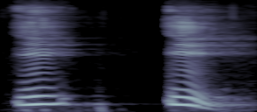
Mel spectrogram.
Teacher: अब आप जब ई बोलेंगे तो आपका मुख जो है वो पूरा बंद हो जाएगा,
